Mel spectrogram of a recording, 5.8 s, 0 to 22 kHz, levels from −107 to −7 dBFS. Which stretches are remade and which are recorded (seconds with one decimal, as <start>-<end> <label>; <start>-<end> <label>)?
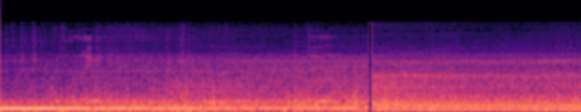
0.0-5.8 recorded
